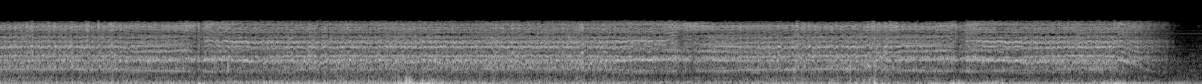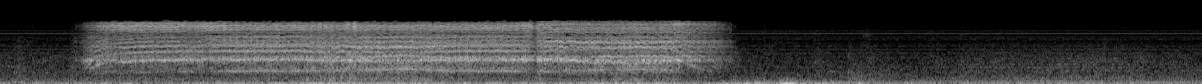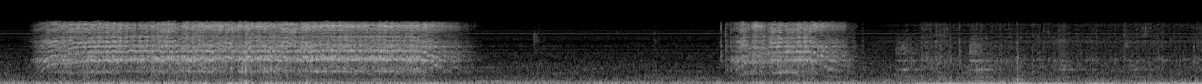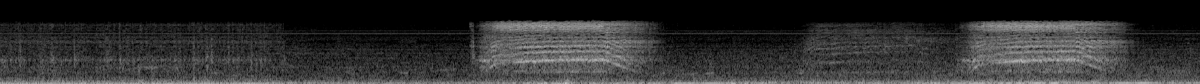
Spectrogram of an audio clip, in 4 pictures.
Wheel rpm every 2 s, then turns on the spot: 160, 160, 160, 160, 160, 100, 70, 160, 160, 80, 0, 0, 100, 160, 40, 40, 30, 30, 20, 10, 70, 20, 20, 80.
32-40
